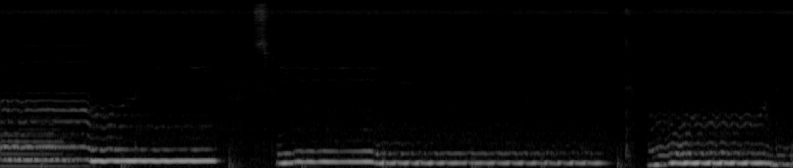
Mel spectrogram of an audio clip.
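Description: A voice humming a slow, low tune in long held notes, each lasting one to four seconds, with short breaks between phrases.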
